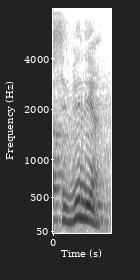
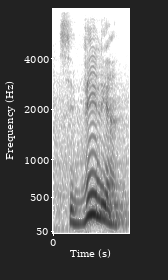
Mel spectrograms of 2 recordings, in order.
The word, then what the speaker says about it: civilian: Then you have, for words that end with AN, the primary stress still falls on the 2nd syllable. That's why you have civilian, civilian, civilian.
